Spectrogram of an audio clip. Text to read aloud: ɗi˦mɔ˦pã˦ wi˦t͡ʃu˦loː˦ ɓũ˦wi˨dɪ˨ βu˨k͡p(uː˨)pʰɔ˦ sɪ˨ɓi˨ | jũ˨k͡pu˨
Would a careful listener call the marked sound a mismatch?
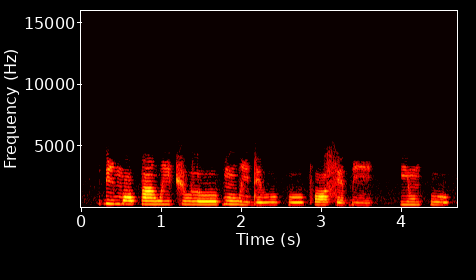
no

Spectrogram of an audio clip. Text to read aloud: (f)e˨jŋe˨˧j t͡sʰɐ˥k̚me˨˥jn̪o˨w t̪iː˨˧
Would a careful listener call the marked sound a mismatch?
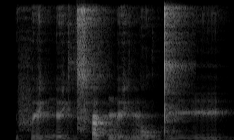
no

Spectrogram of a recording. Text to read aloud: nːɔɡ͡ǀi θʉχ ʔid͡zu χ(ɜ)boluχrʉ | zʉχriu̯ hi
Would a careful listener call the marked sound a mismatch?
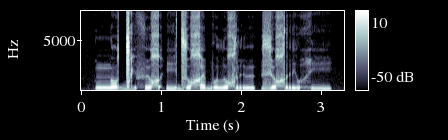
yes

